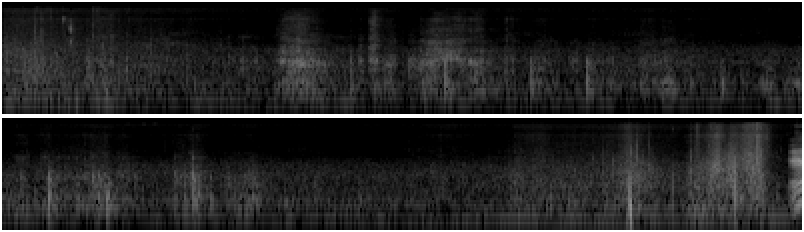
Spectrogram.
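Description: Faint handling sounds of small toy figures being moved and stood up on a table: soft taps and scuffs, with a sharper knock about seven seconds in.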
